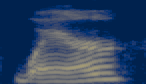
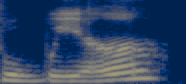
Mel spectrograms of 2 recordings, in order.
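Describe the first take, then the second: First: The name rhymes with 'hair'. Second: The name rhymes with 'here'. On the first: Only this family and one other person say it this way. "to pronounce W E I R like Ware" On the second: This is the usual way to say it. "That's usually pronounced Weir"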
